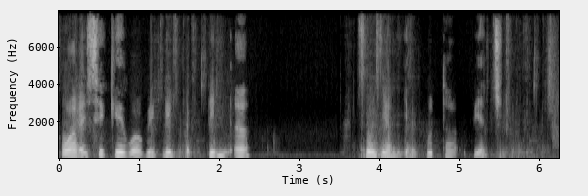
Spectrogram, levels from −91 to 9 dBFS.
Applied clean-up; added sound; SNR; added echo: neural separator model SepFormer DNS4.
